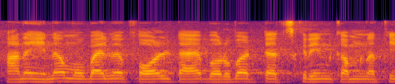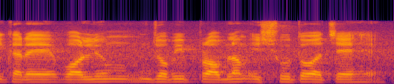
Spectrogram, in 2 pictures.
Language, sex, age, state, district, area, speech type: Sindhi, male, 30-45, Gujarat, Surat, urban, spontaneous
